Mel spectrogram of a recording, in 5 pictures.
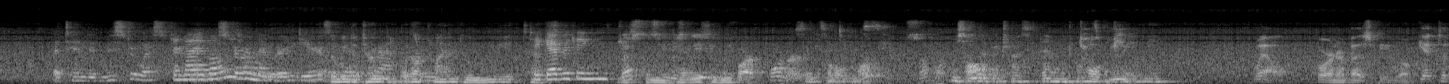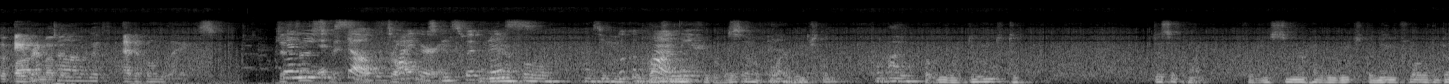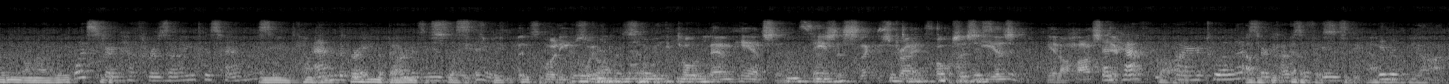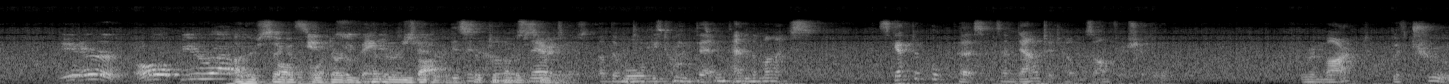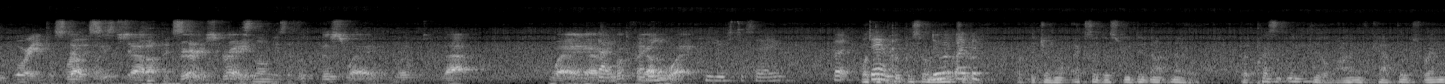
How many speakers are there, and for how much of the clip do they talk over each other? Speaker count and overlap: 8, about 52%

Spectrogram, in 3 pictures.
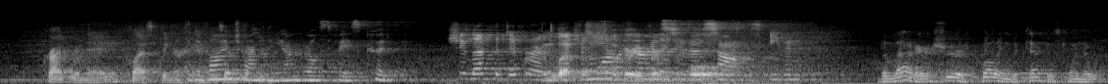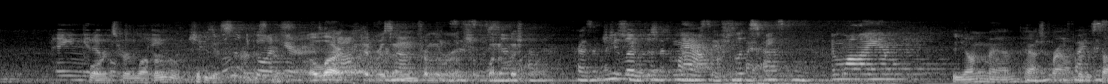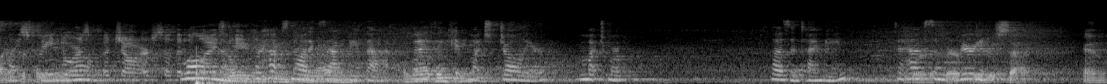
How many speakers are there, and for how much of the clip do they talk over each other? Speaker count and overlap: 6, about 48%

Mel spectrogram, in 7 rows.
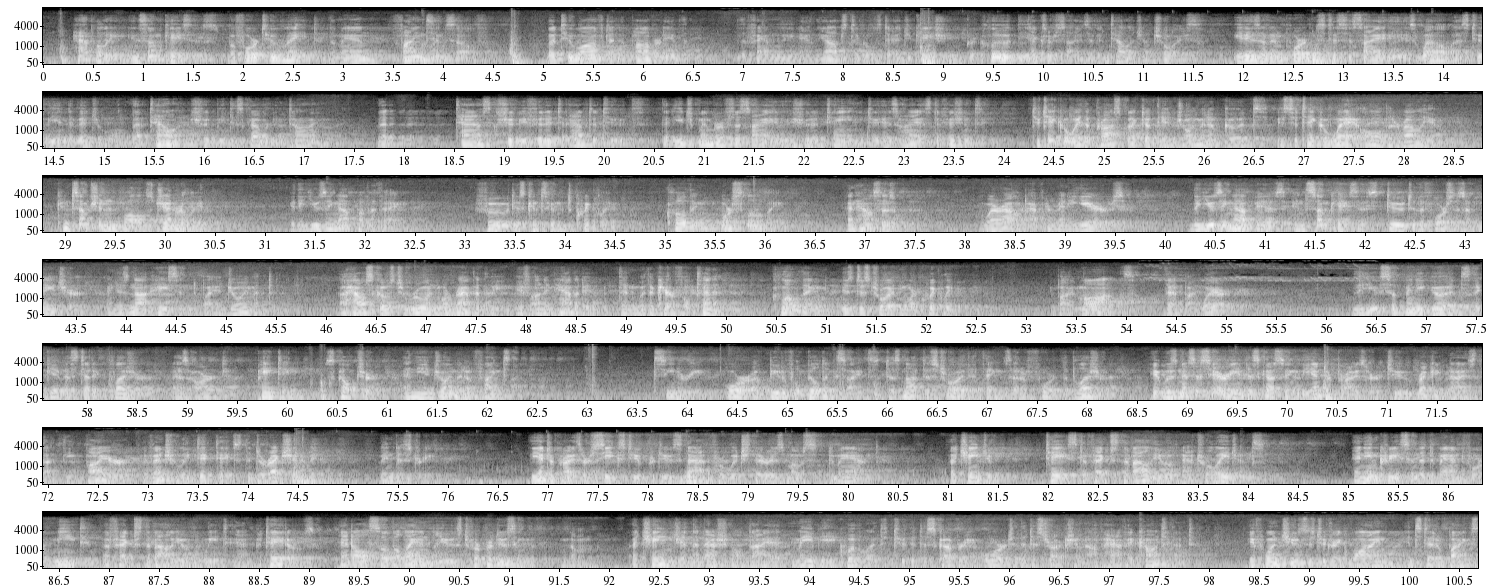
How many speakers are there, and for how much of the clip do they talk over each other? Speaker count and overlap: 1, no overlap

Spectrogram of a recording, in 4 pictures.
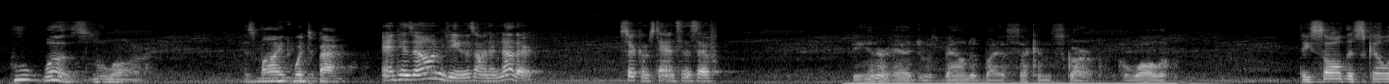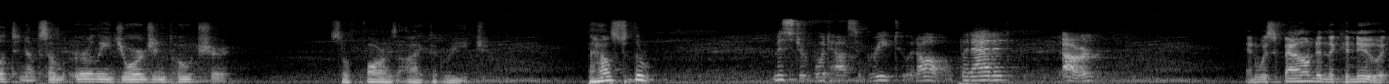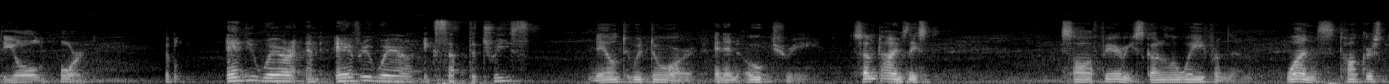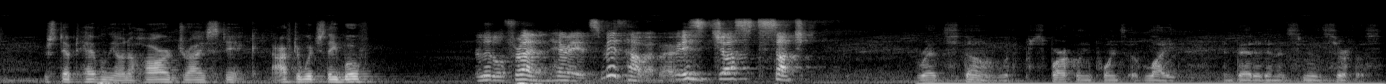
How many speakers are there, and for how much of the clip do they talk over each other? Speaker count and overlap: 8, no overlap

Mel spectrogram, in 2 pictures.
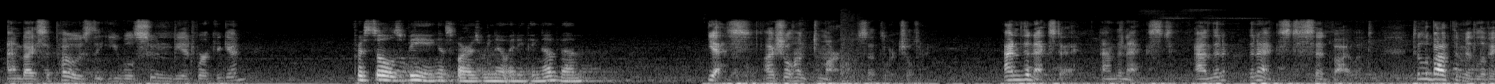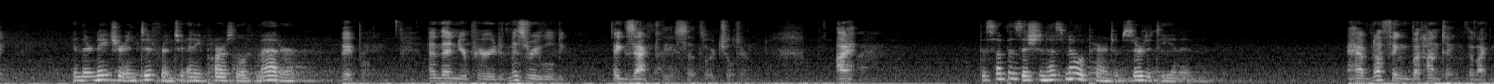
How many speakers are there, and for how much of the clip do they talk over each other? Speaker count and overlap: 2, no overlap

